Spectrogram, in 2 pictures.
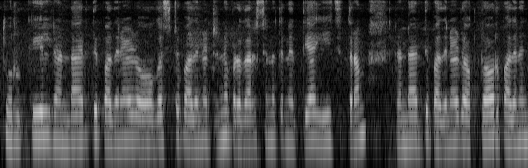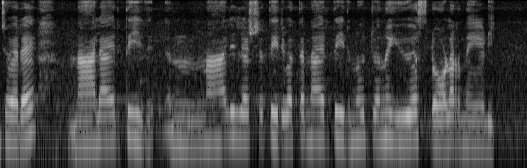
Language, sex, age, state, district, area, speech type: Malayalam, female, 45-60, Kerala, Thiruvananthapuram, rural, read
